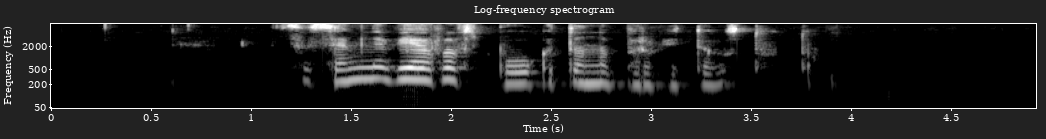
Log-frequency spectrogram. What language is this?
Bulgarian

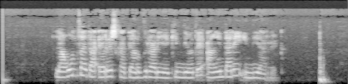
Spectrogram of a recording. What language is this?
Basque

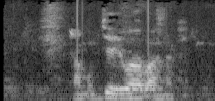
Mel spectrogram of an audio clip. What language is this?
Kinyarwanda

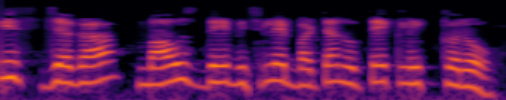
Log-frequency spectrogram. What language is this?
Punjabi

